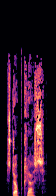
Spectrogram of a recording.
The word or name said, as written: STOPKLODSEN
